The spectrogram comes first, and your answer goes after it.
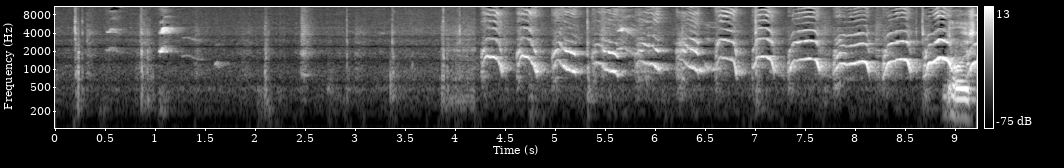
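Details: A black-and-tan female Toy Poodle puppy, born 7 February 2016 and weighing 500 g, recorded indoors on 18 March while a little anxious after separation from its mother. A few soft squeaks lead into a run of loud, repeated, arching whines.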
